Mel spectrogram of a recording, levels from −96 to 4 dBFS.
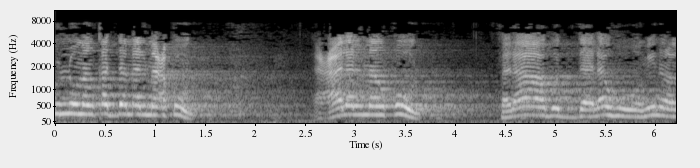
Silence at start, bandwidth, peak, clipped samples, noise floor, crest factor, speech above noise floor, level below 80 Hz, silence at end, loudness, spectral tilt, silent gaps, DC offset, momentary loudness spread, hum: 0 s; 8 kHz; -2 dBFS; under 0.1%; -43 dBFS; 18 dB; 25 dB; -52 dBFS; 0 s; -19 LUFS; -5.5 dB/octave; none; under 0.1%; 18 LU; none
